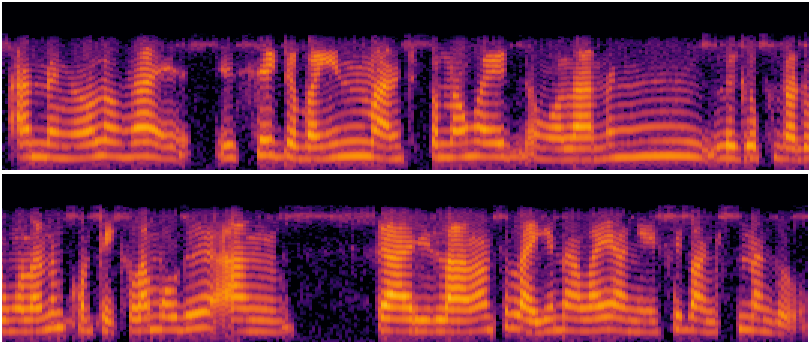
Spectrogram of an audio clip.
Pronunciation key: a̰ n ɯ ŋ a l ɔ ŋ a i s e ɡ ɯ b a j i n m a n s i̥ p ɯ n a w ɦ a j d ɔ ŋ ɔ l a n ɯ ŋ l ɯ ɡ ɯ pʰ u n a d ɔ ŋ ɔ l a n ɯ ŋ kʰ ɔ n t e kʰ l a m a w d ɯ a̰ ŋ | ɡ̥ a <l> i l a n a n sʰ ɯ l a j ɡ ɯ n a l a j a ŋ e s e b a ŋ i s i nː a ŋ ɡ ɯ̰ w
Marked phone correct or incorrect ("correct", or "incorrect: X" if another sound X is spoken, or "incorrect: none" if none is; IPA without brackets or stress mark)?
incorrect: ɾ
